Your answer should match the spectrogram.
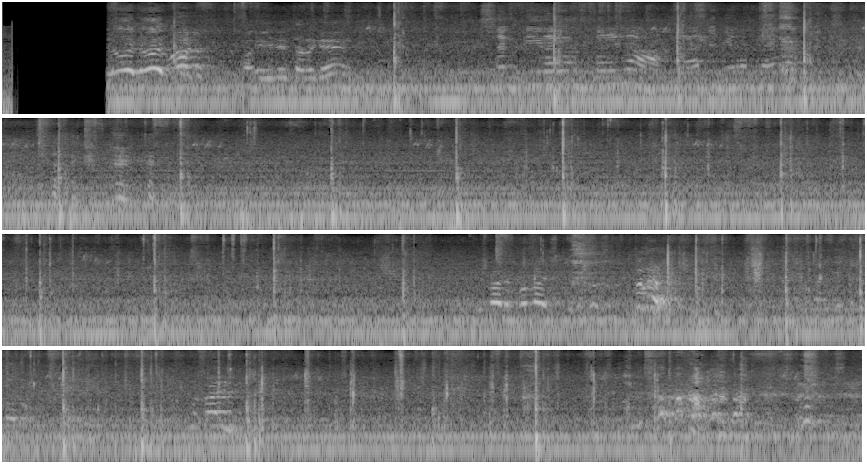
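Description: A basketball bouncing on an outdoor hard court in repeated sharp thuds as players dribble and pass, with players' voices and shouts now and then, over a steady low hum. The sound drops out for a moment at the very start.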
